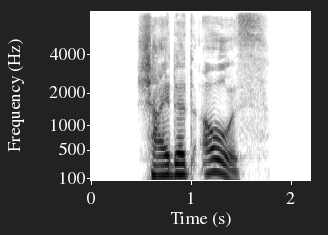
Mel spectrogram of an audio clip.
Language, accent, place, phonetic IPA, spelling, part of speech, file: German, Germany, Berlin, [ˌʃaɪ̯dət ˈaʊ̯s], scheidet aus, verb, De-scheidet aus.ogg
- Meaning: inflection of ausscheiden: 1. third-person singular present 2. second-person plural present 3. second-person plural subjunctive I 4. plural imperative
